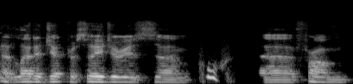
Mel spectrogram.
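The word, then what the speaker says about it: Latarjet: It's uh and correct me if my pronunciation is is not great here, a uh letter jet procedure to stabilize the joint and comes with a 4 month recovery.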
